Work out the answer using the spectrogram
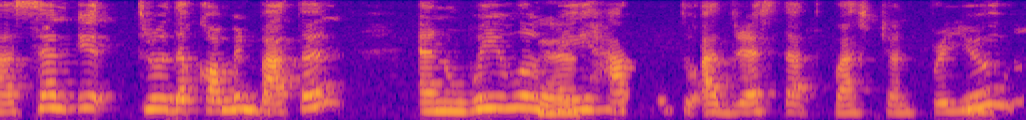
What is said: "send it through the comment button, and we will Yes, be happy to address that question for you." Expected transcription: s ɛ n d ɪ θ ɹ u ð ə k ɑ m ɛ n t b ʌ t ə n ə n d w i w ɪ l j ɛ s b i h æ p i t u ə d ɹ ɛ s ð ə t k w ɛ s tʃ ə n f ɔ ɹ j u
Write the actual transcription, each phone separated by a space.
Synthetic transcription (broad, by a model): s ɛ n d ɪ t ɹ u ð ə k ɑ m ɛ n b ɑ t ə n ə n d w i w ɪ l b i h æ p i t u ə d ɹ ɛ s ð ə t k w ɛ s tʃ ə n f ɔ ɹ j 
